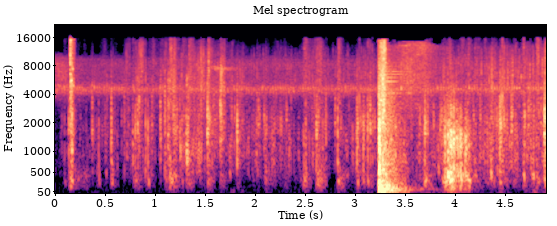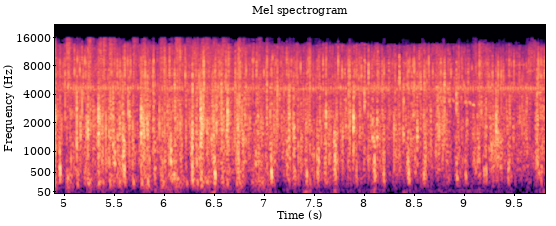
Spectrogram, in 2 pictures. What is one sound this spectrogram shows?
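Many small insects skitter and rustle over dry ground.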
